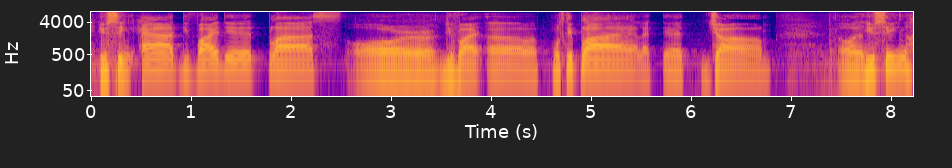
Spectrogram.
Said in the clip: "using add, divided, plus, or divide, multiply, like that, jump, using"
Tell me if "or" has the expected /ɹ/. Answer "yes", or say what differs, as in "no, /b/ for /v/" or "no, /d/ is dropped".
yes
